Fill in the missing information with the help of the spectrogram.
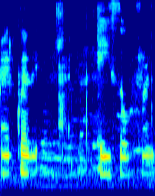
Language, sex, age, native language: Icelandic, female, 8, Icelandic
